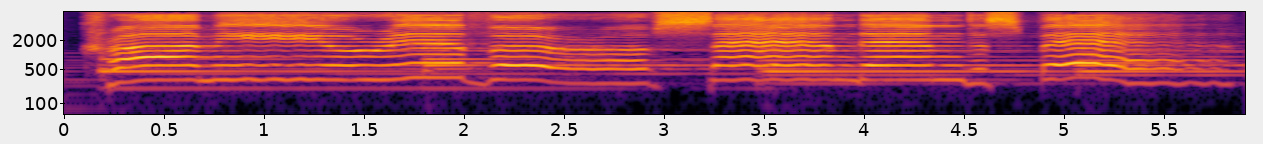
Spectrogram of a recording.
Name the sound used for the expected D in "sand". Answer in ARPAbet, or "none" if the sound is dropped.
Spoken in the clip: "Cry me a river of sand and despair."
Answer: D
